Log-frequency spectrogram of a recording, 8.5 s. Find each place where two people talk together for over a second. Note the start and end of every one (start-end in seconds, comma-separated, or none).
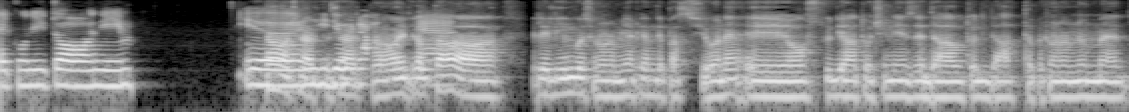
1.9-3.5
